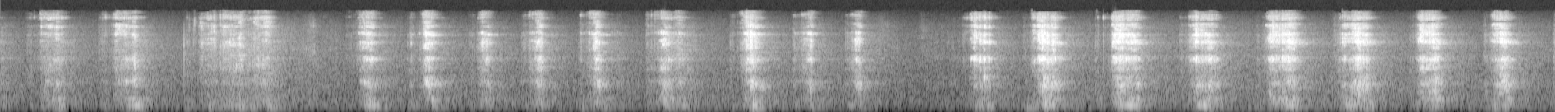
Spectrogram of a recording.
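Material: Sand.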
